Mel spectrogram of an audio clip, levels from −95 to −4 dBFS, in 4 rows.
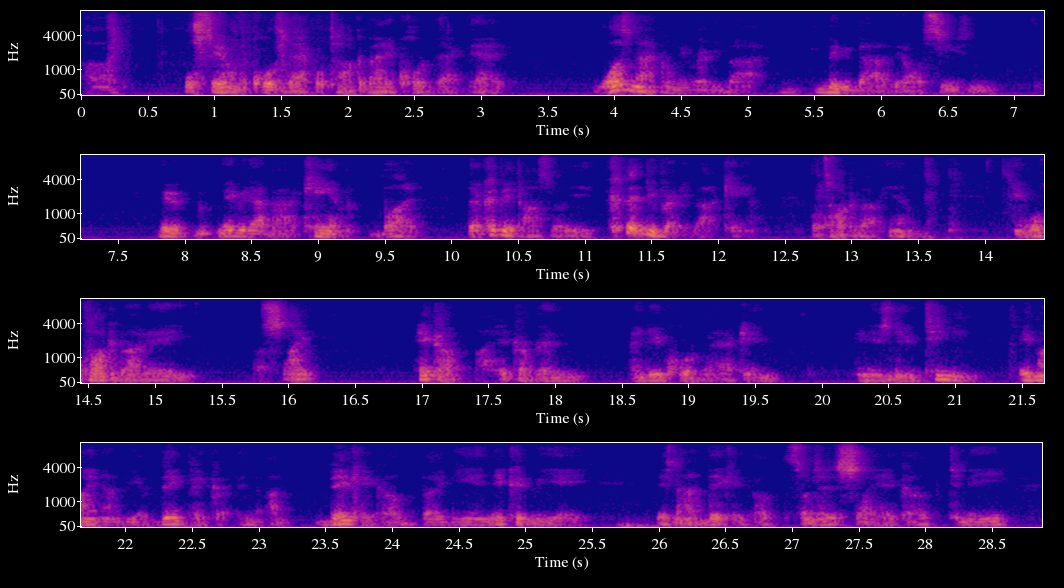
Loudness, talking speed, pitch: -48 LUFS, 190 wpm, 105 Hz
